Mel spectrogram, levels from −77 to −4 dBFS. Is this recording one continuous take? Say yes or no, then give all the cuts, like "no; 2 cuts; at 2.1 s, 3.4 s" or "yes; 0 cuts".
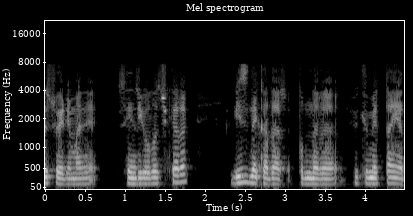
no; 1 cut; at 1.2 s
